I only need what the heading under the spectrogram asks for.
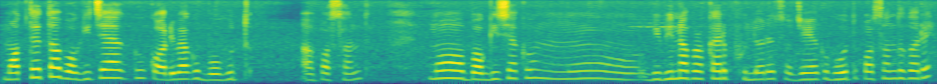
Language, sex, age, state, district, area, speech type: Odia, female, 45-60, Odisha, Rayagada, rural, spontaneous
